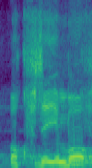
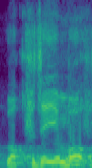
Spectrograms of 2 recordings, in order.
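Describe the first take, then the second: The two takes are said the same way.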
